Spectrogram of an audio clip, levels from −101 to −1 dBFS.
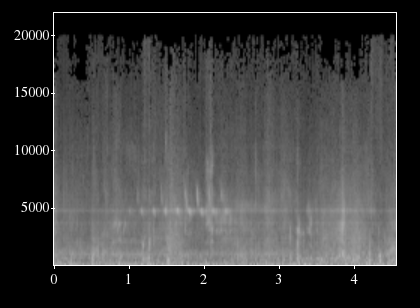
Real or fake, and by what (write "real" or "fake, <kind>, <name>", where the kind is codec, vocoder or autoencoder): fake, vocoder, Vocos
